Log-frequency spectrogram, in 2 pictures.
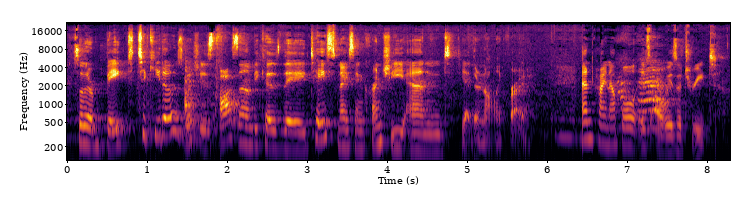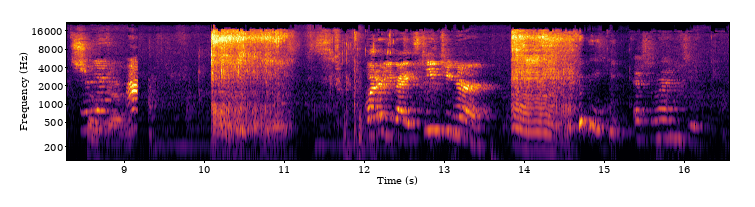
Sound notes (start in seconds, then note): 10.0 fart noise; 13.8 fart noises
